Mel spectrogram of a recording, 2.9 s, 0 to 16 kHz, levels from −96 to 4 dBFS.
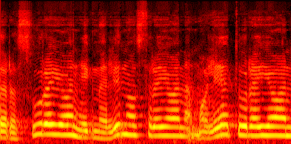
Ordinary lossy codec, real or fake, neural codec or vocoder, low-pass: Opus, 24 kbps; fake; vocoder, 44.1 kHz, 128 mel bands, Pupu-Vocoder; 14.4 kHz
